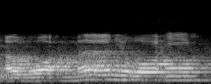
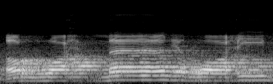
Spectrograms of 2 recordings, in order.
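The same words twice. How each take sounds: First: The r is released far too loosely. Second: The r is moderate, neither tight nor loose. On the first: The speaker calls it wrong. "Kalau rakhawah sangat pula" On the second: The speaker calls it right. "dia pertengahan"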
